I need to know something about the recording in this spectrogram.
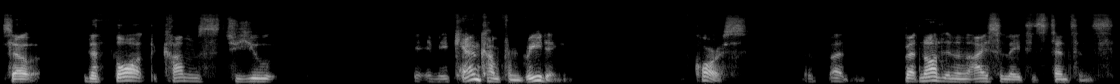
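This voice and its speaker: Husky guy thinking out loud, lots of restarts, dead dry sound. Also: mid-range voice, animated, no echo, rough recording. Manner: searching, halting phrasing with many restarts and laughs. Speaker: podcast guest, philosopher. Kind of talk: reflective interview conversation.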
